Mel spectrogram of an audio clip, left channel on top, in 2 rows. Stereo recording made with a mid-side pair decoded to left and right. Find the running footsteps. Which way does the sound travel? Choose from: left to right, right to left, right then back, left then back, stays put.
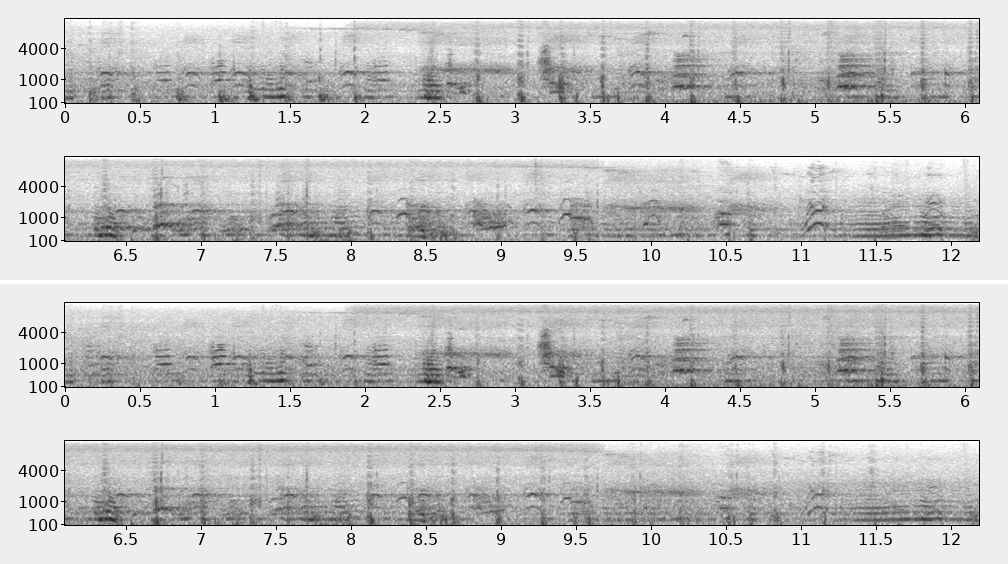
left to right.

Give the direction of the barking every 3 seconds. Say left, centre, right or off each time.
right, centre, left, left.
